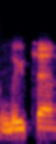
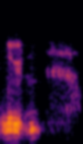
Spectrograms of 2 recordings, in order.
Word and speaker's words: Luton: No, Gardner Minshew's out for another week, so you're going to get Jake Luton or Lutton. I don't know how to pronounce his name. I think it's Luton.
